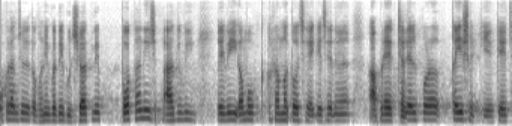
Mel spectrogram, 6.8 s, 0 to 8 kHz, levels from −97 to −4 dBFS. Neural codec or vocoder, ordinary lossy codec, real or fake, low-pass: codec, 16 kHz, 1 kbps, FunCodec, trained on Chinese and English, 50 frames a second; none; fake; none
